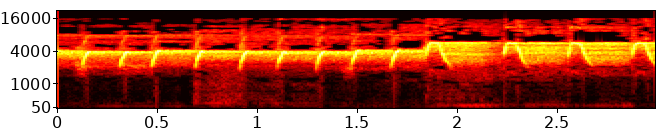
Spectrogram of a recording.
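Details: Olive-backed tailorbird master song for oriental magpie-robin training; quick regular clear chips, then higher, slower, strongly downslurred notes, with a faint low rumble behind.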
